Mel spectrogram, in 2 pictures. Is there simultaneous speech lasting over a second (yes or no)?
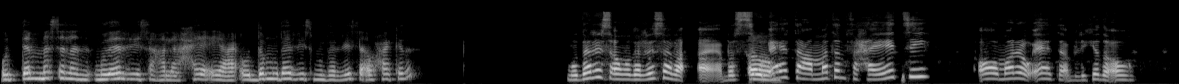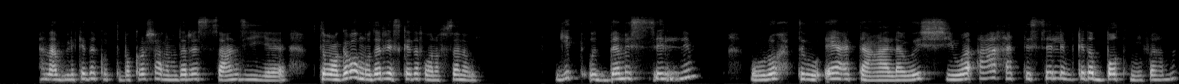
no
